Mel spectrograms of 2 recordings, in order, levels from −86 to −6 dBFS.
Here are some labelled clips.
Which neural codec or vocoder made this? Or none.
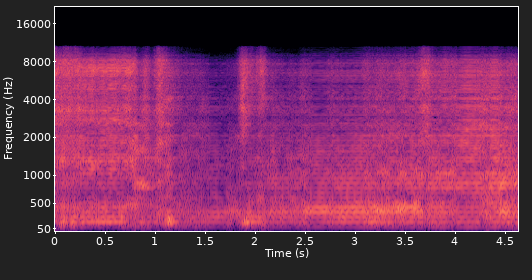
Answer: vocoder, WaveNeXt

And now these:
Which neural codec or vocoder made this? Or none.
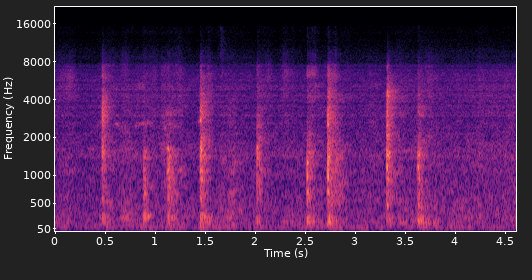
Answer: autoencoder, DAC-VAE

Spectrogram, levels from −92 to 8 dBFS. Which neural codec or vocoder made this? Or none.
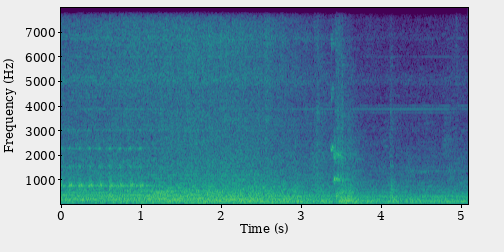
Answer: none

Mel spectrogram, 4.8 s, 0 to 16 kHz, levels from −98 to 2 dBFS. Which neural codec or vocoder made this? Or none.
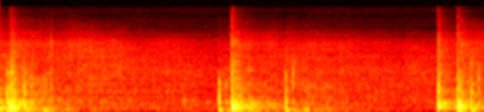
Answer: codec, SNAC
